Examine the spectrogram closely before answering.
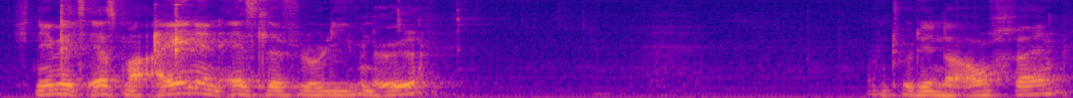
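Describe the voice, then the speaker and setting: A man's voice: mid-range voice, moderate pace, background noise. Man with a cold, cooking in his kitchen. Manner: relaxed, talks while chopping and cooking. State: slightly hoarse from a cold. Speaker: podcast host cooking a recipe. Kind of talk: casual cooking podcast chat. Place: home kitchen. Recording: kitchen clatter and clicks behind. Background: dishes, pots and pans clattering.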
